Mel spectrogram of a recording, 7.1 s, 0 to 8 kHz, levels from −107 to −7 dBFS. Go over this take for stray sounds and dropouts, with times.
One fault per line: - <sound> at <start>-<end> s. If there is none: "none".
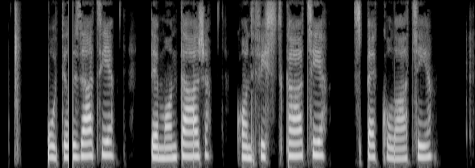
- dropout at 1.0-1.1 s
